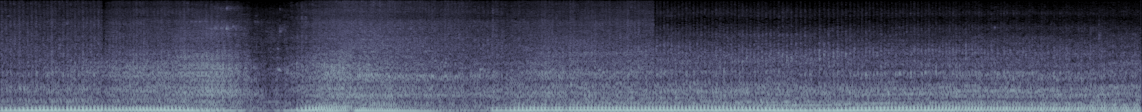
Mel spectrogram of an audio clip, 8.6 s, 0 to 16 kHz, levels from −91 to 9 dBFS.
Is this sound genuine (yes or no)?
yes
